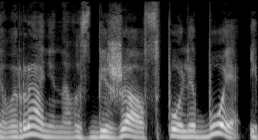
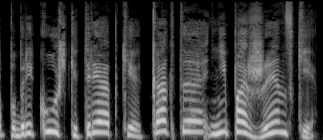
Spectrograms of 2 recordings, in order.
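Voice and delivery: higher-pitched, emphatic dialogue voice; lively, judgmental higher voice; opinionated character voice; 8 semitones higher, 3 dB louder than usual. Acted. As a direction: voice a disapproving friend in a raised pitch. Добродеев judges an absent man.

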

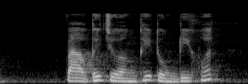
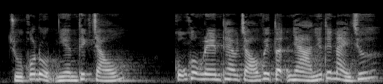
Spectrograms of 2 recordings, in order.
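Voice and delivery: higher, raised shout back over the shoulder; shouting while running; 6 semitones higher than usual. A narrator's reading. Girl fleeing the man on the motorbike, shouts back higher. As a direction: yell it back as you flee. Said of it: "Tôi chạy và gào lên".

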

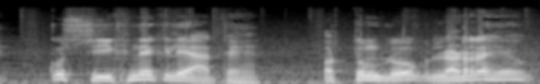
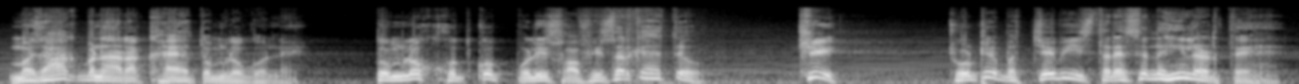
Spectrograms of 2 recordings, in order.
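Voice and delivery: higher-pitched officer's reprimand; angry scolding; 6 semitones higher than usual. A narrator's reading. Training officer to fighting trainees, angry scolding. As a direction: scold them like squabbling children. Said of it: "गुस्से से चिल्ला रहे थे".

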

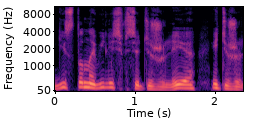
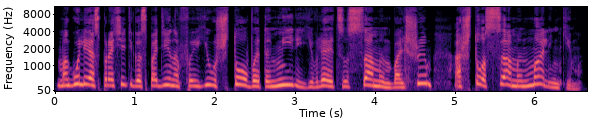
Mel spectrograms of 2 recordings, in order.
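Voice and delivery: put-on high-pitched little kid asking a question; ringing child's voice; 9 semitones higher than usual. A narrator's reading. Child politely asking Mr. Feiyu a question, ringing childish voice. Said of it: "произнёс своим звонким детским голосом".

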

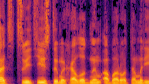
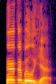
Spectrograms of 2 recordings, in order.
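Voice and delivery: smug; 11 semitones higher, 4 dB louder than usual. Acted. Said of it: "не без самодовольства заявил".

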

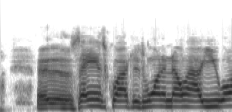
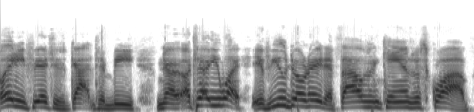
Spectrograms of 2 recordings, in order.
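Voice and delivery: ordinary talk, nothing marked

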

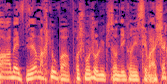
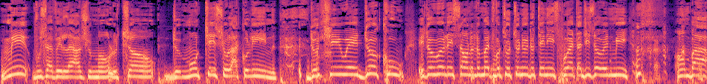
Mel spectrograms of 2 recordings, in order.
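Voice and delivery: put-on slow, high detective accent; drawn-out English-accented French; 7 semitones higher, slower than usual. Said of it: "Il fait ça, là".

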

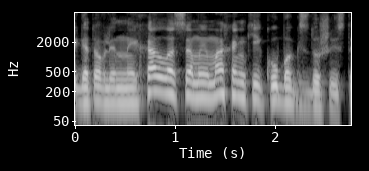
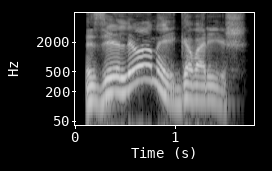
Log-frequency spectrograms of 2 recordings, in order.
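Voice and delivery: угрожающий переспрос; slower than usual. A narrator's reading. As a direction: throw the insult back as a warning. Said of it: "Кликли опасно прищурился". (с угрозой переспросить)

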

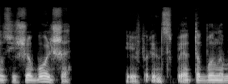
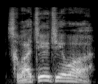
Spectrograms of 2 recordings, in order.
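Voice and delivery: shouted order; 7 semitones higher, 5 dB louder than usual. Acted. Soldiers shouting orders from wall.

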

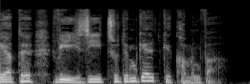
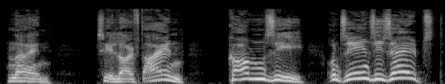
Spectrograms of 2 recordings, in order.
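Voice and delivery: much higher and louder, urgent; insistent excitement; 10 semitones higher, 6 dB louder than usual. Acted. Clerk urges Morel to come see the ship, excited. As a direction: convince him, beaming.

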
